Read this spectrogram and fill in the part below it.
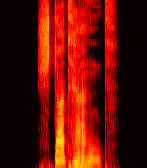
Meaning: present participle of stottern
- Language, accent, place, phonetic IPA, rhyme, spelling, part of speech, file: German, Germany, Berlin, [ˈʃtɔtɐnt], -ɔtɐnt, stotternd, verb, De-stotternd.ogg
